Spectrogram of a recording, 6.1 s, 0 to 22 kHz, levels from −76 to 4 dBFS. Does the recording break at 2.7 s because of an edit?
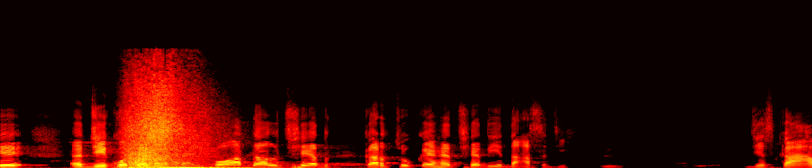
no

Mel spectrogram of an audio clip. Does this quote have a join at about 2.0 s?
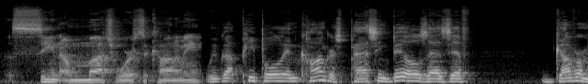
yes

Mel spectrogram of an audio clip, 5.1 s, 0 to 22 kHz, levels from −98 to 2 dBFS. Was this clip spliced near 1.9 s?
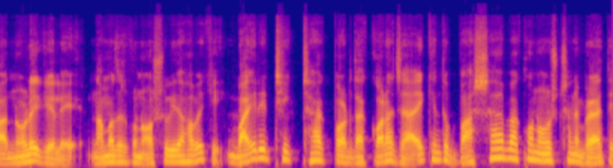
yes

